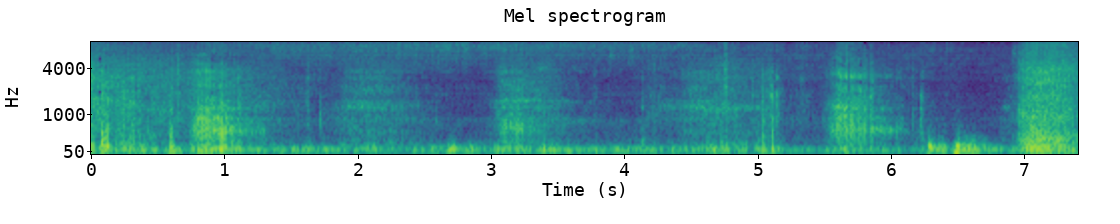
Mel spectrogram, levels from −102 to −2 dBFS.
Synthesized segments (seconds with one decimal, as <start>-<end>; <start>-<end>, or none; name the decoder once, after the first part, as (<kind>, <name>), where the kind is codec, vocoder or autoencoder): 0.0-7.4 (vocoder, HiFi-GAN)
